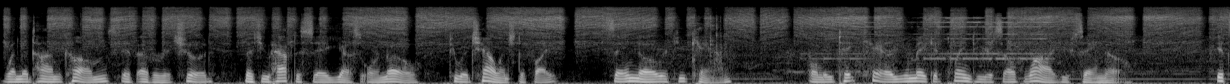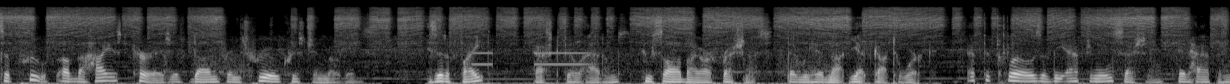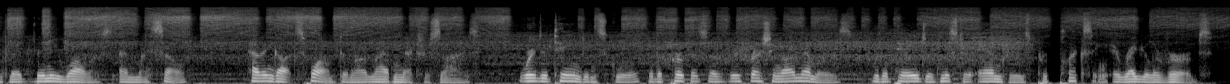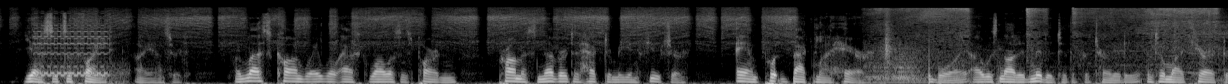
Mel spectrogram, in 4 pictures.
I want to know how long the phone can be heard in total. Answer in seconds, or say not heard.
5 s.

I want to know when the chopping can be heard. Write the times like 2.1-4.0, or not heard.
not heard.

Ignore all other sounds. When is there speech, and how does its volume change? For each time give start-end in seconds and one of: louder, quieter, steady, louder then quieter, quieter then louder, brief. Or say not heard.
0.0-49.1 steady.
